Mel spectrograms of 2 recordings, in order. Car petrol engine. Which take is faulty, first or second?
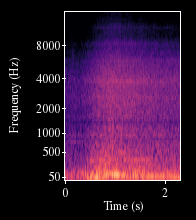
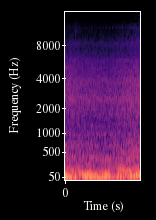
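second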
